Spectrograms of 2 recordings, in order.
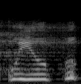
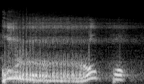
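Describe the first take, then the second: First: The r sound is replaced with a y sound. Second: The r sound is pronounced clearly as r. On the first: The speaker calls it wrong. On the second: The speaker calls it right. "sing paseh"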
